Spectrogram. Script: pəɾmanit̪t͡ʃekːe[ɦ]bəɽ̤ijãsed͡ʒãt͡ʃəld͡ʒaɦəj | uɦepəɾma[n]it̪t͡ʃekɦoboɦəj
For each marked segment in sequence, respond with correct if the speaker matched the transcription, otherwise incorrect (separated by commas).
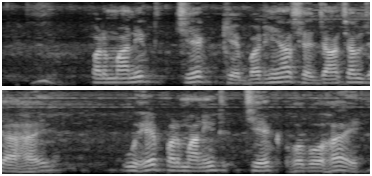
incorrect, correct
